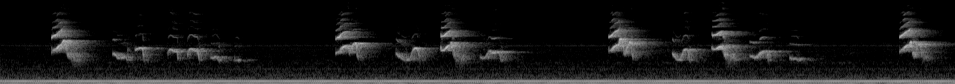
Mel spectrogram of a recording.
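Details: Pet cockatiel indoors, urged to sing, whose song is said to be mixed up from hearing many songs: short bursts of sharp squawky whistles, each falling into lower notes, spaced a second or two apart over a low hum.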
